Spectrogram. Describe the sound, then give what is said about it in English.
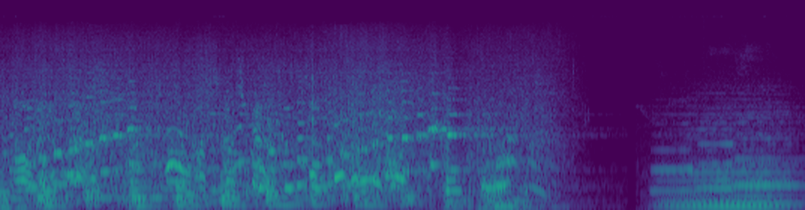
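People splash and thrash about in freezing sea water as they are pushed in, with loud overlapping shouts and laughter for several seconds before it cuts off abruptly. “… pushes him into the sea. They both grab … and push her in.”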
